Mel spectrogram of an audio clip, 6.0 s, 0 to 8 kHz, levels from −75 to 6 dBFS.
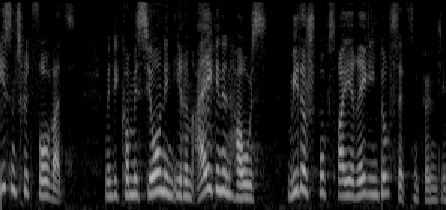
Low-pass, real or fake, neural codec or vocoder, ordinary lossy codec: none; fake; codec, 16 kHz, 4 kbps, FunCodec, trained on LibriTTS, 50 frames a second; none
